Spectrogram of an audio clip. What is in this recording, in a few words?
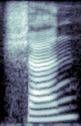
"shan9", taiwanese Syllables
